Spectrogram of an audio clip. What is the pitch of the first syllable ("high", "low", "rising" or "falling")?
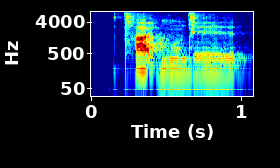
falling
